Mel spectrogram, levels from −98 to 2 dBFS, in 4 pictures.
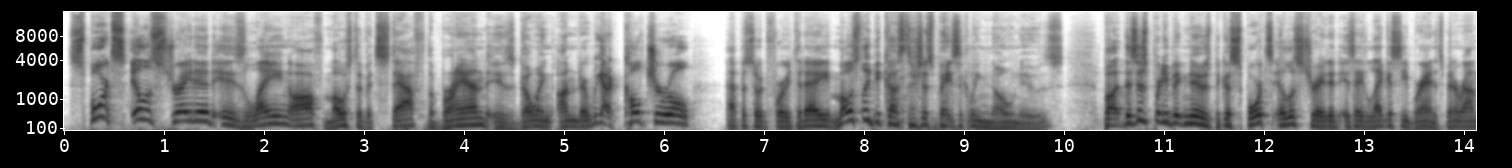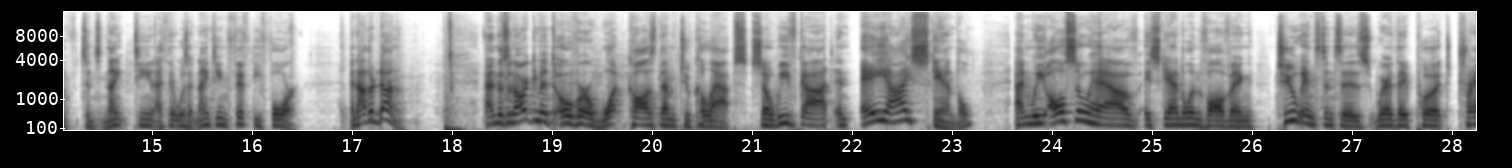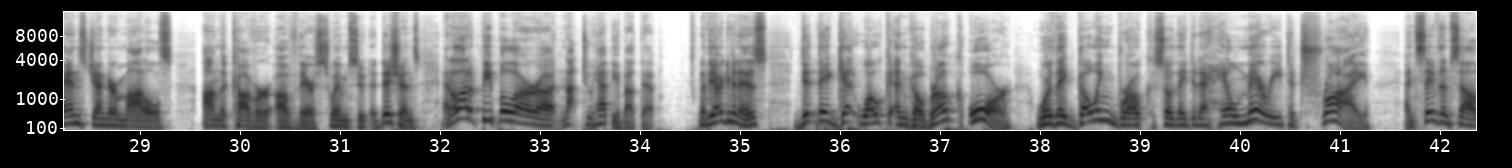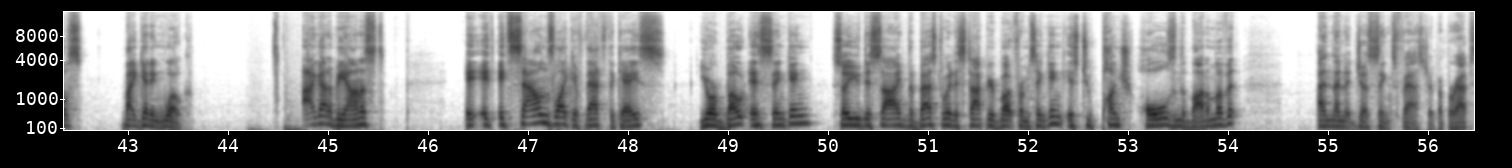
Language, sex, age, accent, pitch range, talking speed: English, male, 30-49, American, 135-185 Hz, 195 wpm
